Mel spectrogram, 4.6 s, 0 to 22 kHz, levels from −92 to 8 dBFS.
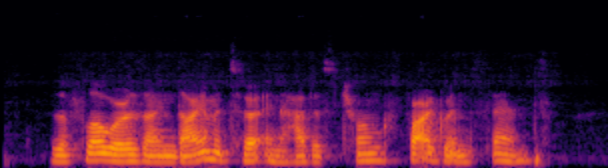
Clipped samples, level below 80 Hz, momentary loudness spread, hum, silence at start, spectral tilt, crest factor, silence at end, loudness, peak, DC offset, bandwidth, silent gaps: under 0.1%; -60 dBFS; 10 LU; none; 0.4 s; -11 dB/octave; 18 dB; 0.5 s; -21 LUFS; -2 dBFS; under 0.1%; 5.8 kHz; none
